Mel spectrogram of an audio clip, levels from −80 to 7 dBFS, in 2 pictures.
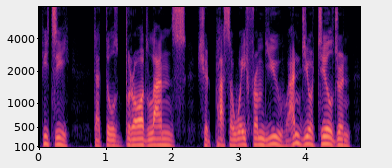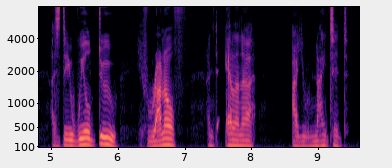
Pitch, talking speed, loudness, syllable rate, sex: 115 Hz, 145 wpm, -21 LUFS, 4.4 syllables/s, male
